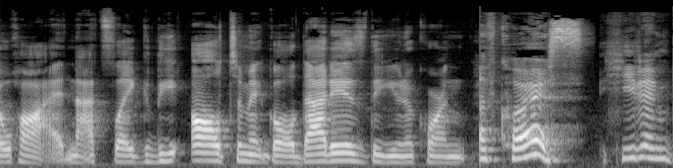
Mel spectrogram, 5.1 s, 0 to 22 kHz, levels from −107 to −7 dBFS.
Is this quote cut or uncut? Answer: uncut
